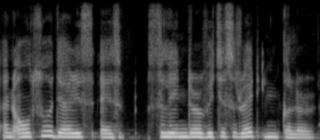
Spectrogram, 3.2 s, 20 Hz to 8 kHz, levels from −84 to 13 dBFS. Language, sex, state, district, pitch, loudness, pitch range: English, female, Arunachal Pradesh, Longding, 220 Hz, -13 LUFS, 215-225 Hz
